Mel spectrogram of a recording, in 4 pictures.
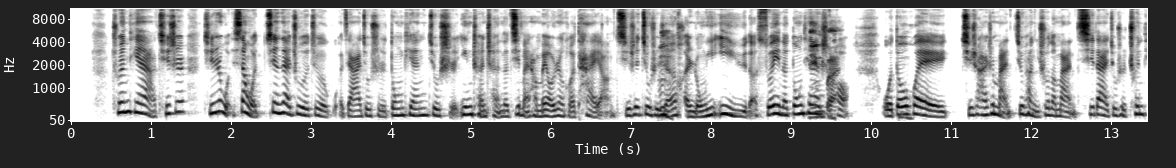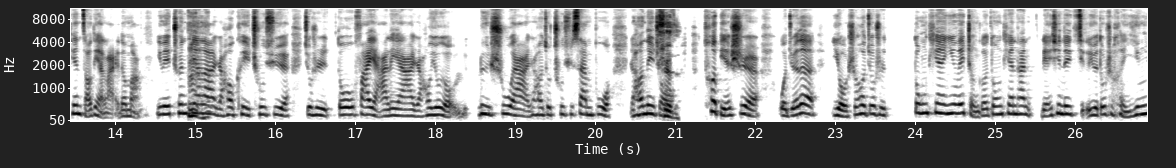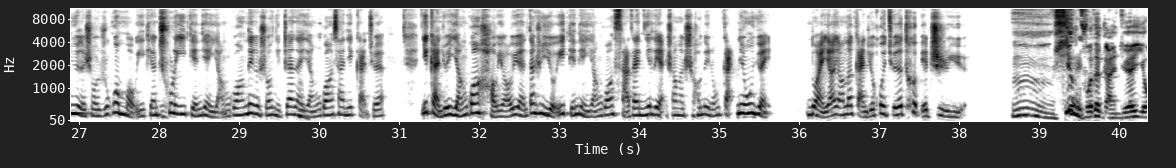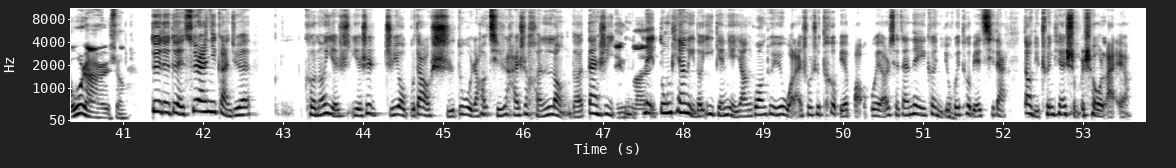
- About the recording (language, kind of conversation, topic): Chinese, podcast, 能跟我说说你从四季中学到了哪些东西吗？
- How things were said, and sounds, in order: other background noise; other noise; laughing while speaking: "时候"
